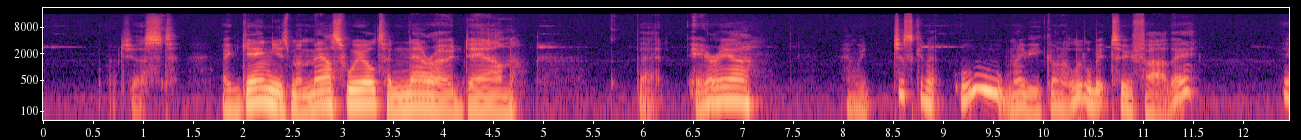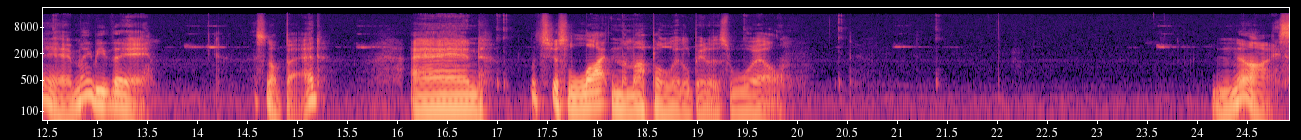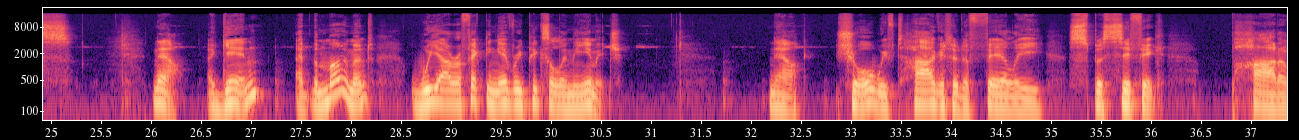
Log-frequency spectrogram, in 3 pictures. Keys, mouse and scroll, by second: 2.7-3.5 scroll up 2, 4.0 scroll up 2, 5.7-12.8 drag, 17.1 click, 19.5-20.6 drag, 20.6 scroll up 2, 21.4-25.1 drag.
